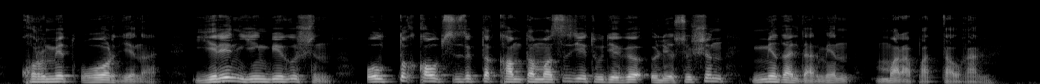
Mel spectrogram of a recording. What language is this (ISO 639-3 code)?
kaz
